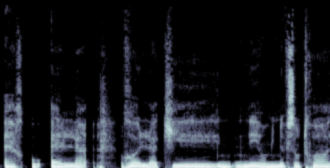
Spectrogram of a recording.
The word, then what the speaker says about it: Rol: Une émission au-delà du miroir ce soir par téléphone avec Marc Gallieux qui va nous parler de Roll, ça s'écrit R-O-L, Roll qui est né en 1903 et qui nous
